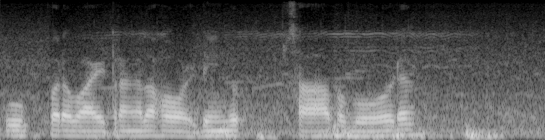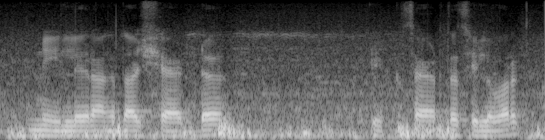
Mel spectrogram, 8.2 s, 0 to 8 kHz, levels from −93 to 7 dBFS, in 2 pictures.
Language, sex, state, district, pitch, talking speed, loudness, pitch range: Punjabi, male, Punjab, Fazilka, 105 Hz, 115 wpm, -15 LUFS, 100-105 Hz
